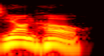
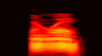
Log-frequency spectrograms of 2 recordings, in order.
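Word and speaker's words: Younghoe: It's Young Ho. – Young Wei. – I have Young Ho. – Yeah, but it's pronounced Young Wei.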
